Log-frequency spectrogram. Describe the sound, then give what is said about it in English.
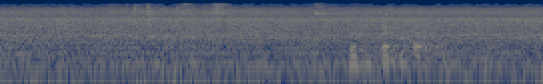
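A blender runs in the background, giving off a steady, faint whirring drone that holds even throughout, with a few soft brief ticks near the end. “I hear the blender in the background.”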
